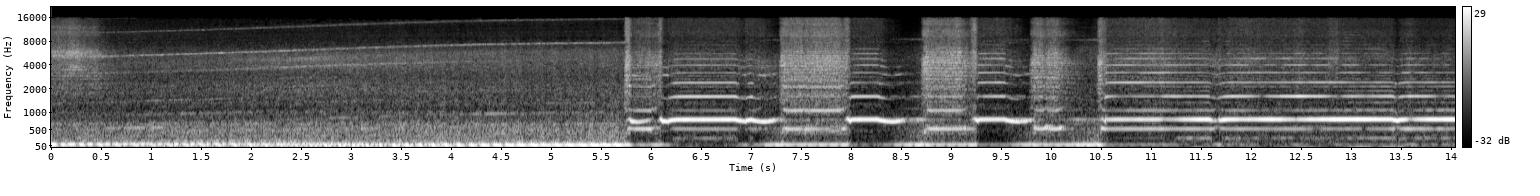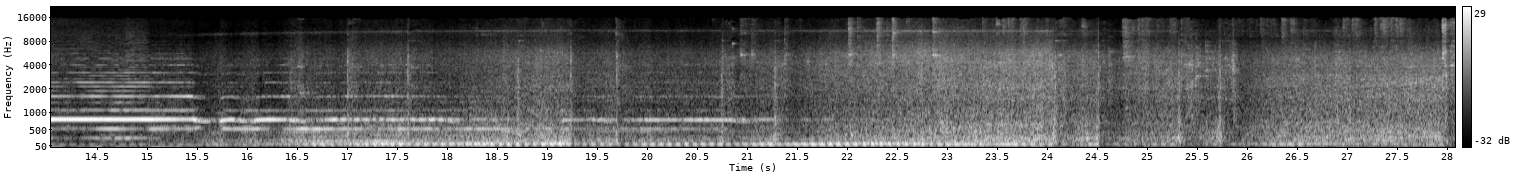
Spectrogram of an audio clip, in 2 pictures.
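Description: CFR class 65 'GM' diesel-electric locomotive approaching with its engine running, then sounding its multi-tone horn. It gives a few short blasts about six seconds in, then long blasts. Its passenger coaches then roll past with wheels clattering and rumbling on the rails.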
